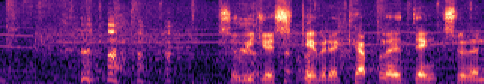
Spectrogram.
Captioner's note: laughing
